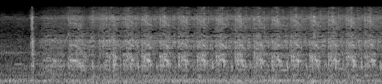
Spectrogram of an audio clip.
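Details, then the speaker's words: Skoda Laura 1.8 TFSI cranking with one new ignition coil removed and a test spark plug fitted: steady rhythmic cranking about three beats a second, never firing; no spark, suspected shorted altered wiring. "देख सकते हो इसमें spark ही नहीं ए रहा है बस बस बस गाड़ी स्टार्ट नहीं हो रही जब तक इसको इस पार्क नहीं मिलेगा इस बार को गाड़ी स्टार्ट नहीं होगा"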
